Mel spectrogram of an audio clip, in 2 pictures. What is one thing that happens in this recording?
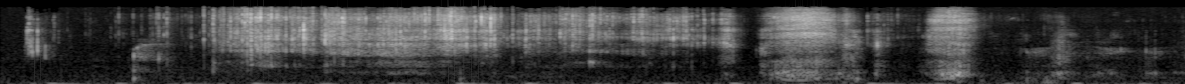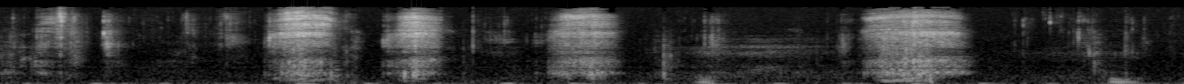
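A man slurps noodles loudly, close up.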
